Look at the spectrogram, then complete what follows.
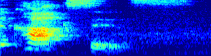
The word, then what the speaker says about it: coccyx: Esse bando de consoante aí se pronuncia coccyx. Então, o primeiro C dos dois Cs juntinhos, né, a gente pronuncia com som de C, o segundo com som de S e o X com som de Z.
